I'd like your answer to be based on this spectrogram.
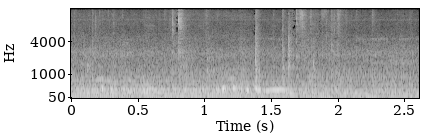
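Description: Soft cooing of pet doves or pigeons, a few gentle low calls repeating over a steady background hum, fairly close.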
